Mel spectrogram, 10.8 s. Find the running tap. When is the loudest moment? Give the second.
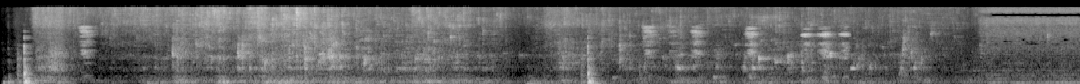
3 s.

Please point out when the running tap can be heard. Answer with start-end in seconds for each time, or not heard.
0.0-10.7.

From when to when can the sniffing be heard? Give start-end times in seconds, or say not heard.
0.1-0.9, 5.8-8.5.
